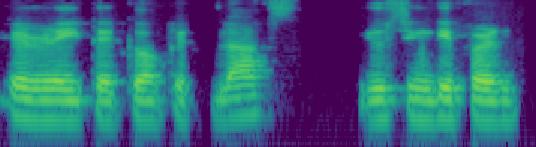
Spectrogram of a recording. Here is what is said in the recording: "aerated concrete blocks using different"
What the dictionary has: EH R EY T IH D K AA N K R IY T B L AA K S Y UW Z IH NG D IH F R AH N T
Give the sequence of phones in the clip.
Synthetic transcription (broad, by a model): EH R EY T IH D K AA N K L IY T B L AA K S Y UW S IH NG D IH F R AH N T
